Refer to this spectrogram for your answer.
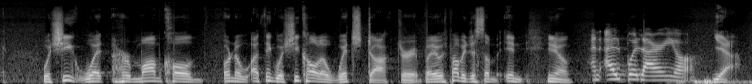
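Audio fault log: throughout gain pumping: the room noise sits about 41 dB below speech, with a gain swing of around 15 dB, likely from excess gain with a fast limiter. The waveform envelope looks flattened.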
